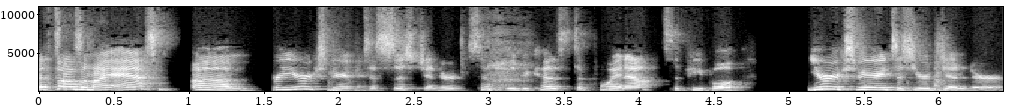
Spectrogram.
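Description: This woman has a bright, sharp tone, a fairly high pitch and lively intonation. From South Carolina. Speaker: model horse hobbyist. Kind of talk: casual interview. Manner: talkative.

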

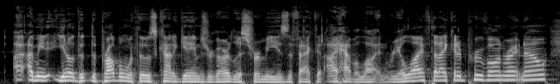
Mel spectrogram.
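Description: Over noticeable background noise, a fairly high-pitched man talks at a very fast pace with hardly any pauses and very wide pitch swings. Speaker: podcast co-host. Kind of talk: casual chat.

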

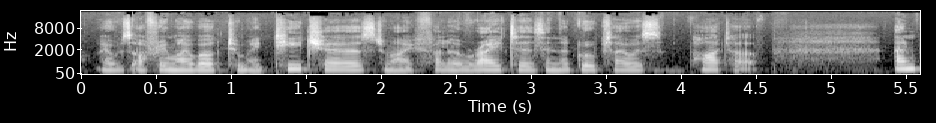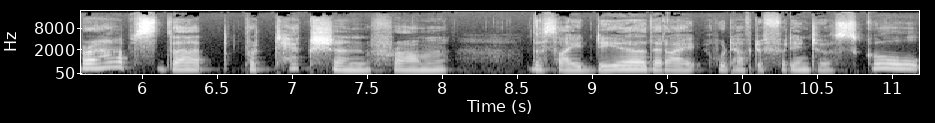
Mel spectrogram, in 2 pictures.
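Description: A somewhat breathy voice with a dark, mellow tone at a moderate pace, on a very clean recording with a silent background. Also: woman. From South Africa, Port Elizabeth. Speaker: poet and professor. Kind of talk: public conversation. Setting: stage with audience.

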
